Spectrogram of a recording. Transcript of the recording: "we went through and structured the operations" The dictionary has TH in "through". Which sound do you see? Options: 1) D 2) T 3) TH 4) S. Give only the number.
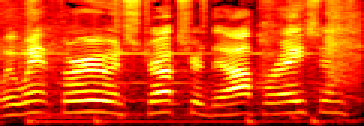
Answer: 3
